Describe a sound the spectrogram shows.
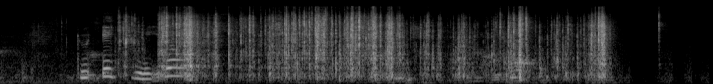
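Plastic containers clatter and rustle as they are handled.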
